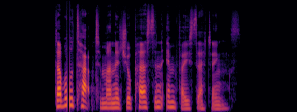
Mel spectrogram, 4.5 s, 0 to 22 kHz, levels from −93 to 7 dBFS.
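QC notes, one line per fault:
1.00–1.04 s, gap at a join of encoded pieces: the speech drops to silence for about 40 ms, then resumes exactly where it stopped. Two separately encoded pieces were joined untrimmed, so encoder start delay and end padding remain. The codec softens the edges.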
